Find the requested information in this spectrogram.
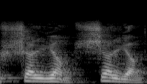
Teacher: तालु से इसका उच्चारण हो रहा है मेरे भाई। जीभ के ऊपर वाले जबड़े पे इसका प्रभाव पड़ रहा है।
